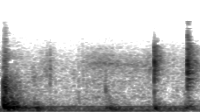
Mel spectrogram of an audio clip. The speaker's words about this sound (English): Now let's try for a cannon off the cush.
